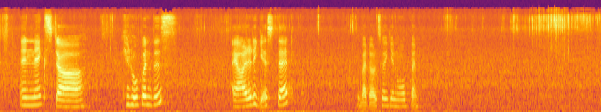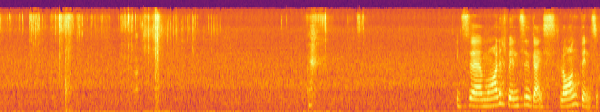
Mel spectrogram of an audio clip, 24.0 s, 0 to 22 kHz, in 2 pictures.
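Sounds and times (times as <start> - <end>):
wrapping rustling and crinkling: 0.0 - 0.4, 2.0 - 5.6, 9.9 - 16.6.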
